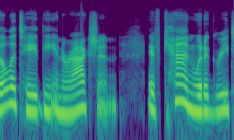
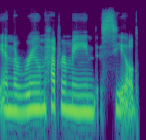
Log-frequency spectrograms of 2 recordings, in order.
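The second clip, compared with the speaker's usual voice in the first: ordinary delivery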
